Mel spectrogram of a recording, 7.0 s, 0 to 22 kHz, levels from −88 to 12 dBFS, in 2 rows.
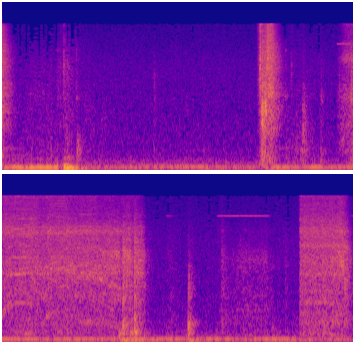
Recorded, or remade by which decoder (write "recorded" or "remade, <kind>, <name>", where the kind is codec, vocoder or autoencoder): recorded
